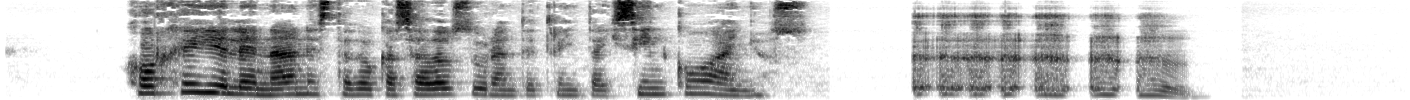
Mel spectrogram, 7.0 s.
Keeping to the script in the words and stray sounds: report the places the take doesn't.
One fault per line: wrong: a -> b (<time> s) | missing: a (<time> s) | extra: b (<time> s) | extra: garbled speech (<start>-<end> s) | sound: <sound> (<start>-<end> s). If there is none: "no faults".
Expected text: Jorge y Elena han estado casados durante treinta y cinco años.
sound: throat clearing (4.5-6.1 s)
